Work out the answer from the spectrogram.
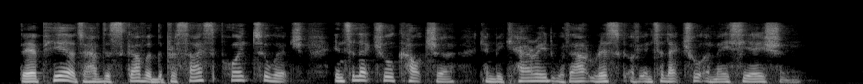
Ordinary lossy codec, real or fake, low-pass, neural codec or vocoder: MP3, 48 kbps; real; 7.2 kHz; none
